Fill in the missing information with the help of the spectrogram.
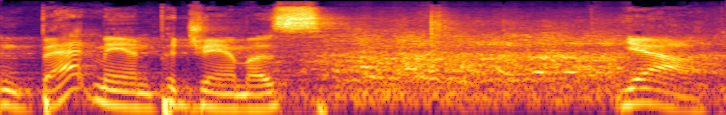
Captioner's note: audience laughs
